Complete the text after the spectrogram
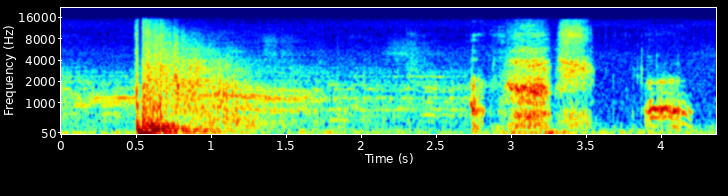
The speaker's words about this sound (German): Ich schieße.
